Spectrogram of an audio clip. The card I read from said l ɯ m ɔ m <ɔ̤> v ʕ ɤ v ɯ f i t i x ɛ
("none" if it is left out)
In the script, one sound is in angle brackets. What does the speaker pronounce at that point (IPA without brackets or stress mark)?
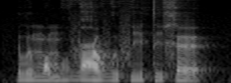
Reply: ɔ̤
